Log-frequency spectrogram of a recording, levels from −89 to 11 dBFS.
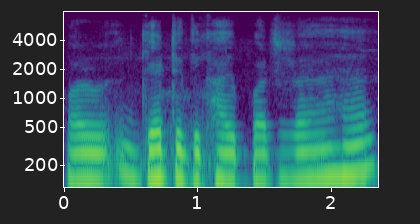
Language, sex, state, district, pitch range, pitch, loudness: Hindi, male, Jharkhand, Deoghar, 135-145 Hz, 140 Hz, -18 LUFS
